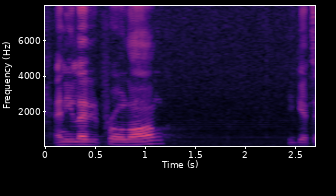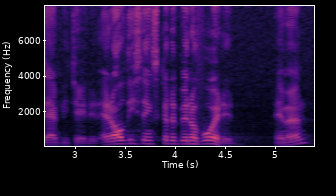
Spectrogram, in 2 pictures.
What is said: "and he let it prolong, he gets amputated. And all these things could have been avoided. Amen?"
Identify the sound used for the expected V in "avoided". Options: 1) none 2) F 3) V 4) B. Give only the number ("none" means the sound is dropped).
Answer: 3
